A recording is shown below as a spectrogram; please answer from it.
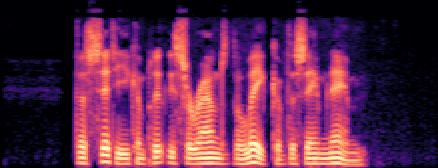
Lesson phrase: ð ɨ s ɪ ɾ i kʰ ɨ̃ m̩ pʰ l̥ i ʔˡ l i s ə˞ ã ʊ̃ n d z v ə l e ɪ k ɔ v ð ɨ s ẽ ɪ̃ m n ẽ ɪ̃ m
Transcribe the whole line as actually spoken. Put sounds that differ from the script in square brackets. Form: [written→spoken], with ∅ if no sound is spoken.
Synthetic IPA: ð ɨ s ɪ ɾ i kʰ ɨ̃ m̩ pʰ l̥ i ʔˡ l i s ə˞ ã ʊ̃ n d z [v→ð] ə l e ɪ k [ɔ→ʌ] v ð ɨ s ẽ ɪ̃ m n ẽ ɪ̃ m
